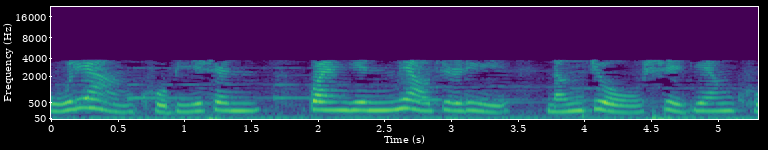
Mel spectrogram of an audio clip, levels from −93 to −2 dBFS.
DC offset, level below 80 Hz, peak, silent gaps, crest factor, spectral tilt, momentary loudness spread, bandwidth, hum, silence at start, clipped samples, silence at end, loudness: under 0.1%; -46 dBFS; -12 dBFS; none; 18 dB; -9 dB/octave; 10 LU; 3.8 kHz; none; 0 s; under 0.1%; 0 s; -30 LUFS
